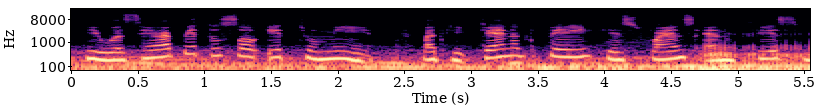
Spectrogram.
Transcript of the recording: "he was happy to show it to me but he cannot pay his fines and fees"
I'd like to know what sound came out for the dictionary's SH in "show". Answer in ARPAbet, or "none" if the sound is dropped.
S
